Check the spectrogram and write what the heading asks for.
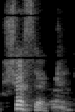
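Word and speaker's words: Shesek (שסק): If you're in Israel, come get some shesek. – Shesek.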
